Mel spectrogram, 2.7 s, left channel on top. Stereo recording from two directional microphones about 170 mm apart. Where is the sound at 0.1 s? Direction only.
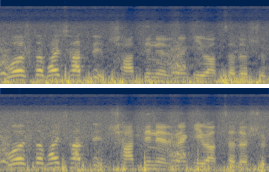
25° left (ahead or behind).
